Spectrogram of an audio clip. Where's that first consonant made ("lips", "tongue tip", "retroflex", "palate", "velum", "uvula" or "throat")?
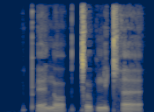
lips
